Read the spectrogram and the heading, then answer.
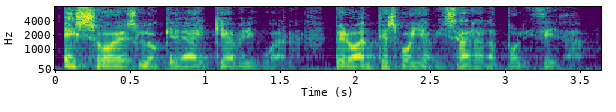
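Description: A man's voice: on the low side, animated, fast talker, breathy edge. An actor playing a composed, refined detective who speaks precisely and corrects his assistant's manners, in a cartoon dub. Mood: intrigued. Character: calm refined male detective.

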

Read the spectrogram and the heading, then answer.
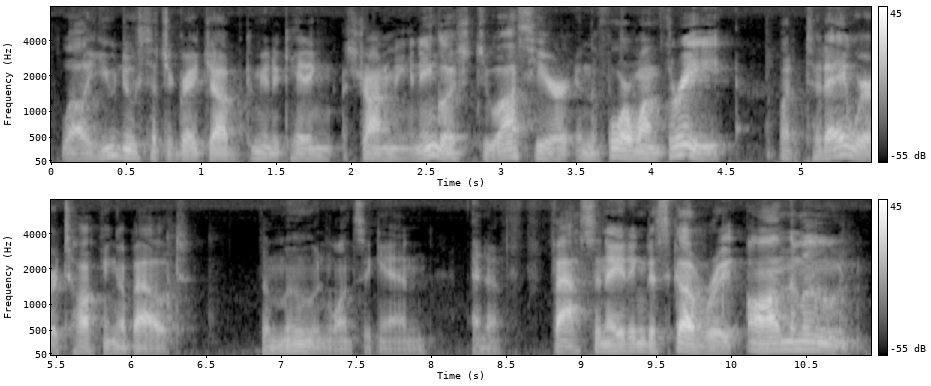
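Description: A man's voice: lowish voice, lively intonation, brisk, a bit bright. A middle-aged man hosting a casual, joking interview with a handheld microphone in a room. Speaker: interviewer and show host. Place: bright room at a table indoors.

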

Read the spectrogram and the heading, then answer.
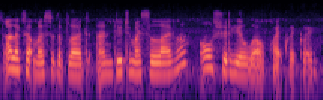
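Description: A woman's voice: fairly low pitch, brisk, highs cut off. Woman playing a possessive, old-fashioned vampire lady. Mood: sultry, possessive. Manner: formal, old-fashioned phrasing; soft, intimate delivery. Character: refined, possessive centuries-old female vampire. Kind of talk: ASMR roleplay.

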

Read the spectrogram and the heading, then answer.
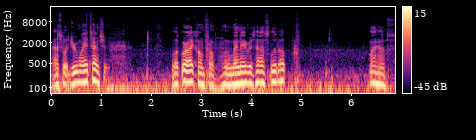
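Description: Gravelly man vlogging on a night street. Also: medium pitch, steady tone, normal speed, warm tone. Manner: rambling, talking to the camera while walking. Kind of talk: casual narration while walking. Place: outdoors on a quiet street at night. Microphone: phone camera held while walking. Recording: noisy outdoor phone recording. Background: idling diesel engine.

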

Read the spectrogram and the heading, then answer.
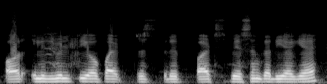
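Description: Male exam-prep host, explanatory and informal, medium-pitched, thin phone-quality audio. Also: completely flat delivery, slow, no echo. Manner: explanatory, addresses viewers directly. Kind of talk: informal news update, reading out an official notice. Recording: dull phone-like sound, dry.

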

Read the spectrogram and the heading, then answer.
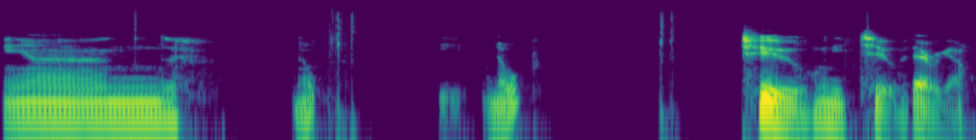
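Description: A man with a fairly low voice gives casual board game commentary, thinking aloud and reading out cards. The sound is dry and close, slightly dull and lo-fi. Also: drawn-out words, pauses often, no room sound. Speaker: player in a tabletop board game playthrough.

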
